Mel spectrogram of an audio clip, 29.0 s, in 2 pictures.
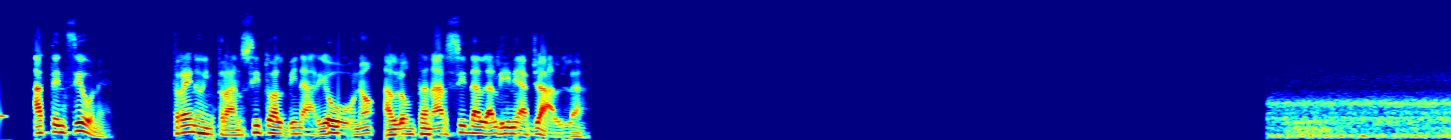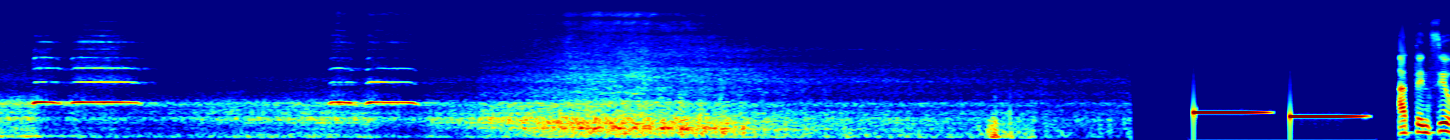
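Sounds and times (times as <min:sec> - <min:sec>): rush of passing train: 0:12.7 - 0:25.8
train horn: 0:14.8 - 0:16.2, 0:17.8 - 0:18.8.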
